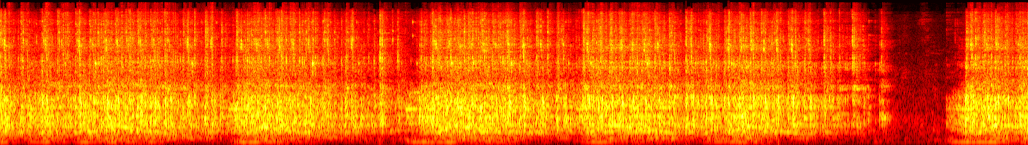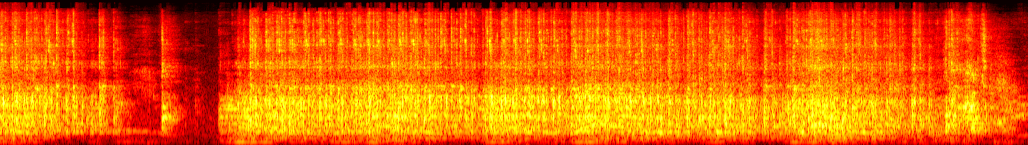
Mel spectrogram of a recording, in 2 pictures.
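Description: A sewing machine runs steadily while stitching along the side of a blouse's boat neckline, its dense mechanical whir continuous and close, broken by two brief pauses midway before resuming at full pace.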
